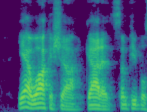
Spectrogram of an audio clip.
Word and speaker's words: Waukesha: Yeah, Waukesha. Got it. Some people say it like Waukesha.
